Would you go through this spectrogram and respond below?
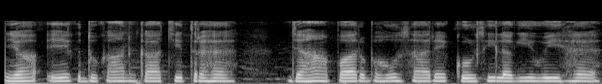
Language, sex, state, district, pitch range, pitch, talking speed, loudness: Hindi, male, Jharkhand, Deoghar, 150-155 Hz, 150 Hz, 140 wpm, -16 LUFS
